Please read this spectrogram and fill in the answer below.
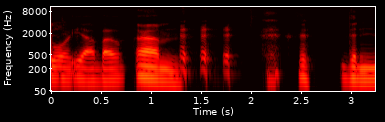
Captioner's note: both laughing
